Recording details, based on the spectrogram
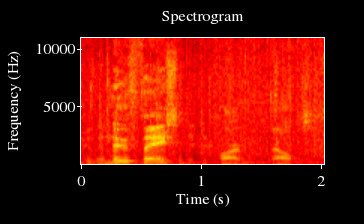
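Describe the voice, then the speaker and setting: An actor playing a gruff, cynical old-school police detective in a video game, blunt, streetwise and dismissive. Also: male voice, on the low side, lively intonation, fairly quick, noisy background, lightly acted. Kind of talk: dramatic video game acting.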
